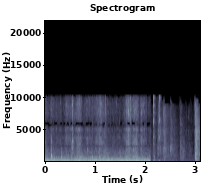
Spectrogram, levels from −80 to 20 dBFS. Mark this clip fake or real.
real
